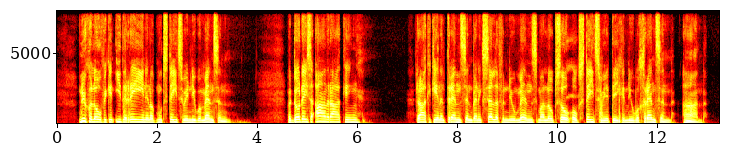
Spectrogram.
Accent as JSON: {"language": "Dutch", "region": "Paramaribo", "country": "Suriname", "tie": "born or raised there", "lives_now": "Rotterdam, Netherlands", "said": "Ik ben opgegroeid in Paramaribo, maar woon al heel lang in Rotterdam-Krooswijk."}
